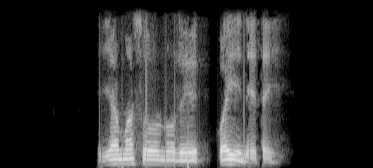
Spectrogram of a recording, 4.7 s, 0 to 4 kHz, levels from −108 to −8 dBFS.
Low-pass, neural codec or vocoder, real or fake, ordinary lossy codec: 3.6 kHz; none; real; AAC, 24 kbps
